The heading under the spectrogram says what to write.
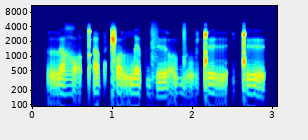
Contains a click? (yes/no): yes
